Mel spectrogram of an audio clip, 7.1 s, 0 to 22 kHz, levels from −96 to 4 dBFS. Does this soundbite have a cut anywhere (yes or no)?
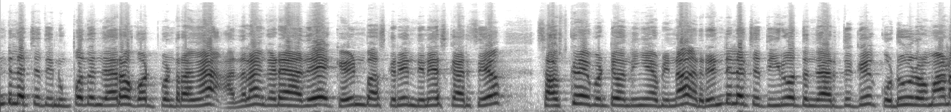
no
